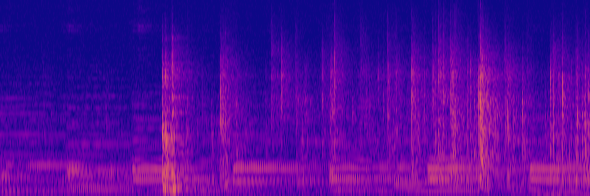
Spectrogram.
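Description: Background music with a run of sharp taps and knocks from about a second in, the loudest about a second in and near the end: a spatula scraping and knocking almond cream out of a stainless steel mixer bowl into a piping bag.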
